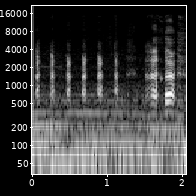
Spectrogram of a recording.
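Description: A man laughing nervously in short rapid bursts, about five a second, ending in a drawn-out 'oh', over the steady low drone of the Carver One's small 660cc Daihatsu engine and road noise.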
